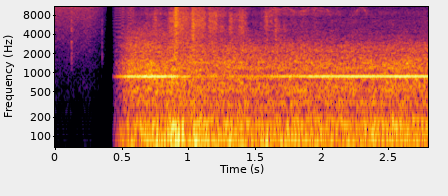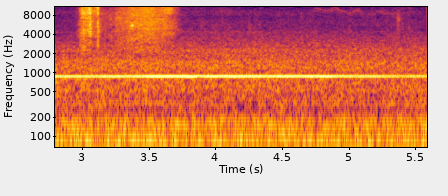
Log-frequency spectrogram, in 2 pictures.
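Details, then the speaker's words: 2020 Ford Explorer under warranty, about 12,000 miles: steady mid-pitched howl over road rumble, intermittent only between 39 and 42 mph, gone above 42; driveshaft resonance howl. "recently i had a 2020 ford explorer come in with an intermittent howling noise between 39 and 42 miles an hour"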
